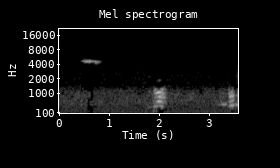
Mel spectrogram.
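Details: Grey parrot gives a short, high whistle, then two brief word-like utterances mimicking human speech, imitating the voice of the owner's husband; a talking pet grey parrot.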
